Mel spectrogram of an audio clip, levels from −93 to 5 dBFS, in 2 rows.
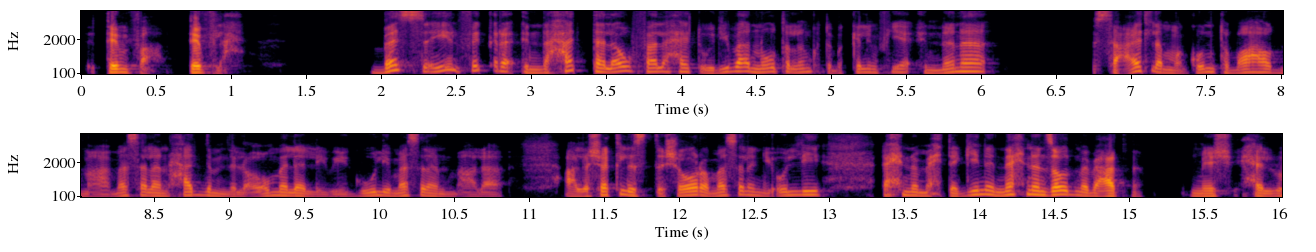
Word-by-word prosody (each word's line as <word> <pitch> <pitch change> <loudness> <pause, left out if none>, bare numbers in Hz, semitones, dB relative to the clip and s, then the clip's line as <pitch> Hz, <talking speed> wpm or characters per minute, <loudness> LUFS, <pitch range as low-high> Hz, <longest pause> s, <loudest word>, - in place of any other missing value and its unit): تنفع، 150 -1 +4 0.2
تفلح. - - +4 0.8
بس 230 -5 +5
هي 190 +8 -2
الفكرة 220 -5 -3
إن 135 0 -4
حتى 220 -5 +1
لو 180 +5 +2
فلحِت، 175 -3 -3
ودي 130 +8 -5
بقى 195 +1 +3
النقطة 165 0 -3
اللي 150 - -6
أنا 170 - -8
كنت - - -15
باتكلم 150 0 -8
فيها، 150 +2 -9
إن 120 +2 -8
أنا 185 +4 +1 0.7
ساعات 195 - +1
لمّا 130 -8 -2
كنت 145 0 -6
بأقعد 150 +1 0
مع 95 -3 -12
مثلًا 135 +1 0
حد 150 0 -2
من 110 -7 -8
العُملا 125 +8 -3
اللي 100 -5 -7
بييجوا 105 +8 -7
لي 140 - -3
مثلًا 135 +1 0
مع 95 -2 -14
على 95 0 -11 0.4
على - - -2
شكل - - +1
استشارة 155 +4 +5
مثلًا 150 -1 -2
يقول 150 +5 -5
لي: 170 +1 0 0.4
"إحنا 155 -4 0
محتاجين 175 +6 -2
إن 170 -4 0
إحنا 180 +1 +4
نزوّد 175 +1 +6
مبيعاتنا." 135 -5 +2 0.3
ماشي، 115 -1 -3
حلو 115 -1 -2
150 Hz, 180 wpm, -26 LUFS, 125-175 Hz, 0.8 s, نزوّد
